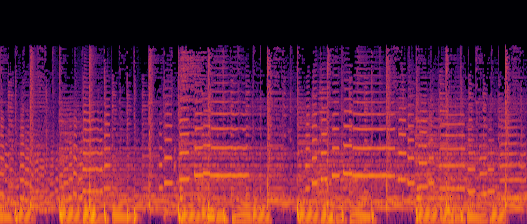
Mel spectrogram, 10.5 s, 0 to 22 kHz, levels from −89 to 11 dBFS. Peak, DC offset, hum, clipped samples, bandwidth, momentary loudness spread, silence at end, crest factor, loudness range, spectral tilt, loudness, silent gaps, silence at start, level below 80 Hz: 0 dBFS; under 0.1%; none; under 0.1%; 10.5 kHz; 5 LU; 0 s; 16 dB; 2 LU; -5 dB/octave; -18 LUFS; none; 0 s; -28 dBFS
